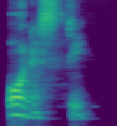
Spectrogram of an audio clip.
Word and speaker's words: honesty: Algunas H son aspiradas y otras H son silenciosas. Generalmente cuando vienen del latín son silenciosas, por ejemplo en honesty.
